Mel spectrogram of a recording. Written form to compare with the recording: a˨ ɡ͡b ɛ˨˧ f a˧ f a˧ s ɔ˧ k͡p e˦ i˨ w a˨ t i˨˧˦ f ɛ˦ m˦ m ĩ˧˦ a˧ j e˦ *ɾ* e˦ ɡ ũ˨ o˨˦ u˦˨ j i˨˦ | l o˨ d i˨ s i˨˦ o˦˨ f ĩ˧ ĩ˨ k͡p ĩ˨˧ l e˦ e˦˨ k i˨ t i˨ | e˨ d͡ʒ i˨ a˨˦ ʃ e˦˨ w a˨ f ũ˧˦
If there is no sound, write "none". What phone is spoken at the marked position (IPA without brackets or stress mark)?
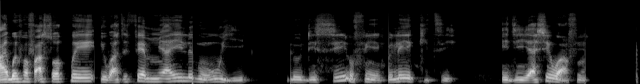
l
